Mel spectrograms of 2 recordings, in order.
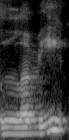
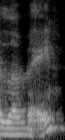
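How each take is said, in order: First: "Levy" said as luh-VEE; first pronunciation. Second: "Levy" said as luh-VAY; second pronunciation. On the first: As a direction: end "Levy" on a long ee, stressed. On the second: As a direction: end "Levy" on a stressed ay. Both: Shown as a demonstration. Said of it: "not sure if it's pronounced".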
